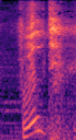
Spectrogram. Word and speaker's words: Fueled: que esto se pronunciará Fuelit o Fueled. Field. Field. Field. Ahora ya estamos.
